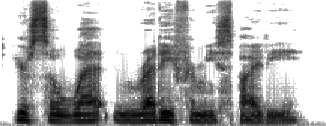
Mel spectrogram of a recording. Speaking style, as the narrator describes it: whispers

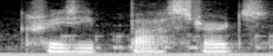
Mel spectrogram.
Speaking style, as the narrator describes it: the guard muttered

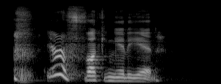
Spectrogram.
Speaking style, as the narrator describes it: Frank scoffed

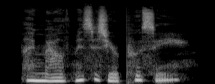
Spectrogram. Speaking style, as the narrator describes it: Lanchen whispers

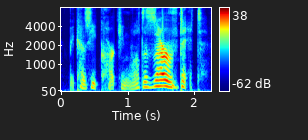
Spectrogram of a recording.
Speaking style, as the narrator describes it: Fëanor replied, and was a little disturbed at how much of a snarl was in his voice

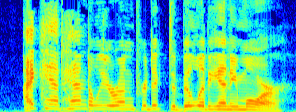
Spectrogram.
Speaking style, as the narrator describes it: yells

